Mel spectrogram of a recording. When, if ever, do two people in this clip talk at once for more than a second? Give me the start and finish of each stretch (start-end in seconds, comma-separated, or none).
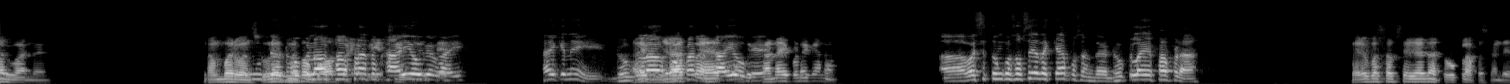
2.4-4.5, 6.3-7.6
